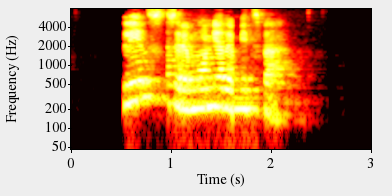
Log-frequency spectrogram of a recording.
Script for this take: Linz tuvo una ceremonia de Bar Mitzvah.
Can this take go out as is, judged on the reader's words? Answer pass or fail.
fail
